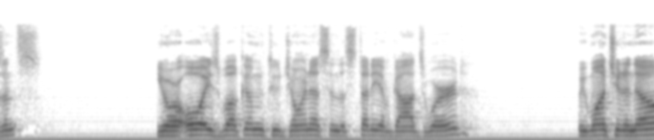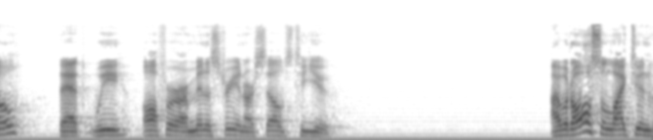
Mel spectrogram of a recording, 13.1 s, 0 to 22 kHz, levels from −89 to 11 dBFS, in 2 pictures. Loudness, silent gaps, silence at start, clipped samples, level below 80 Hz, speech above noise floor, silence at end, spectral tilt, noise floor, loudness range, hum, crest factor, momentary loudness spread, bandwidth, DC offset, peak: -30 LUFS; none; 0 s; under 0.1%; -60 dBFS; 31 dB; 0 s; -5 dB/octave; -60 dBFS; 6 LU; 60 Hz at -60 dBFS; 20 dB; 12 LU; 10.5 kHz; 0.5%; -10 dBFS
